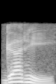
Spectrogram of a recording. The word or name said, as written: guttae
